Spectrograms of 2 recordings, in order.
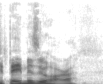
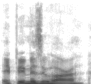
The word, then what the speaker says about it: Ippei Mizuhara: Ippei Mizuhara. – Thank you. So when I point to you, you say his name. So unless, point. – Ippei Mizuhara.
